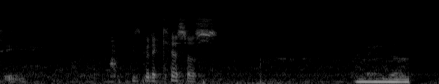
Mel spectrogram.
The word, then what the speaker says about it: Bezos: Bezos. Yeah, that's how I pronounce it, Bezos.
